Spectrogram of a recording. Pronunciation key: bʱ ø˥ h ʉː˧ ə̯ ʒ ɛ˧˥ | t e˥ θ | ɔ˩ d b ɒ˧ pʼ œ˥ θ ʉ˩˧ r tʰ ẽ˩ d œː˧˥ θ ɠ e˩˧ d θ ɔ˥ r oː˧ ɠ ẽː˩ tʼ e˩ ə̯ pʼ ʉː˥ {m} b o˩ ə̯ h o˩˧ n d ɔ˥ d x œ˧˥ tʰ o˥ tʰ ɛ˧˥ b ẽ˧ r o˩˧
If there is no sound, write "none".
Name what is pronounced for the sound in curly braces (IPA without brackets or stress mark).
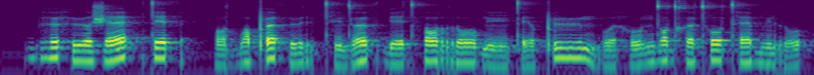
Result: m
